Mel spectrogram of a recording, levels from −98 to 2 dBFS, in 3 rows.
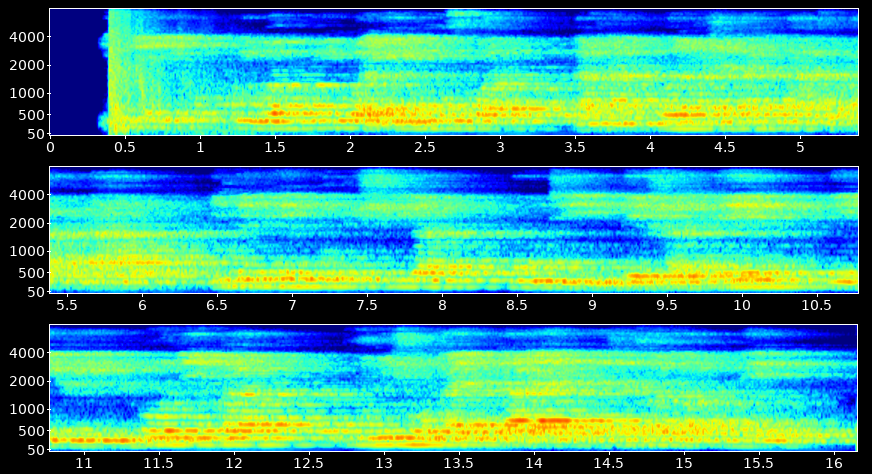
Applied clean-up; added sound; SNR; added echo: none; Gunshot, gunfire; 13 dB; reverberation time 2.2 s.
